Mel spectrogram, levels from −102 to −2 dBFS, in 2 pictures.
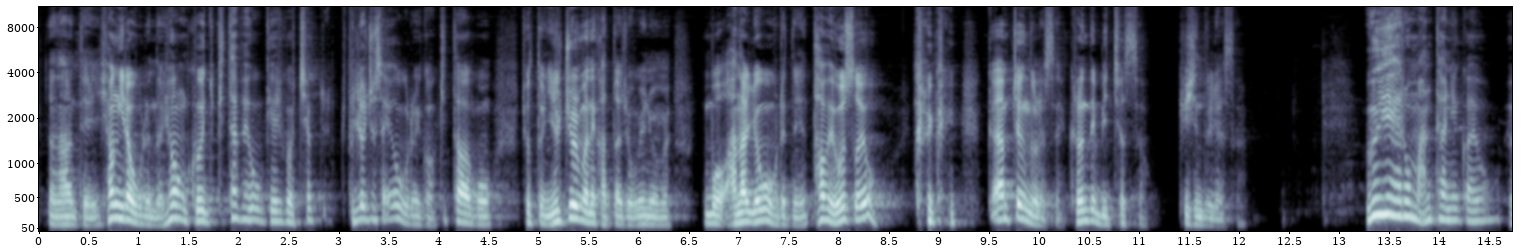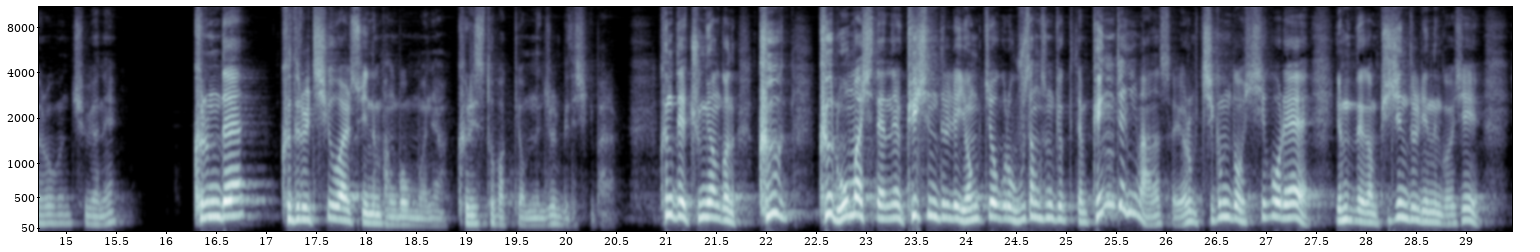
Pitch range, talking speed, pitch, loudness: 120-200 Hz, 385 characters per minute, 165 Hz, -20 LUFS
